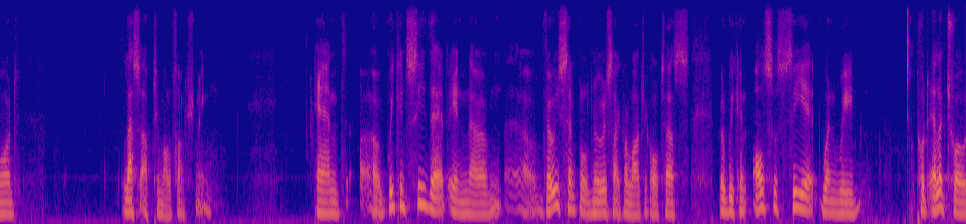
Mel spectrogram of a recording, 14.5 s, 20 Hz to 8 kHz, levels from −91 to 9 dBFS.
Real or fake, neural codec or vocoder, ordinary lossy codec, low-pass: fake; codec, 24 kHz, 6 kbps, HILCodec; Opus, 16 kbps; 7.2 kHz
